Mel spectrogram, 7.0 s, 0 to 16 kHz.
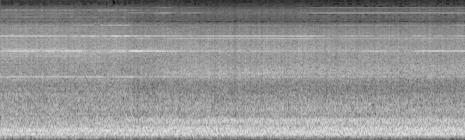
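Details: J79 jet engines on a ground run after refuelling and fixing leaks, to verify the leak repairs; steady turbine roar with a high whine on top, even and unchanging. Normal, healthy jet engine idle.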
